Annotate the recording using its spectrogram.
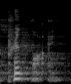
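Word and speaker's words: println: print and print Ln print Ln which we pronounce print line will go to the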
